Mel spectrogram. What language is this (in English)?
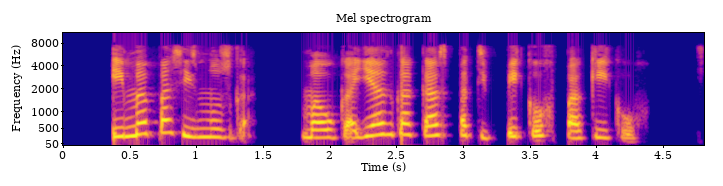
Ambo-Pasco Quechua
